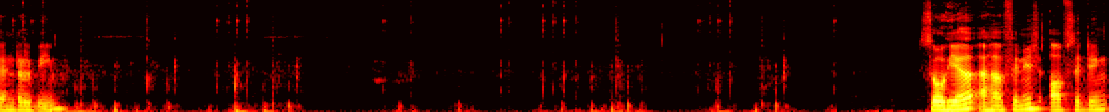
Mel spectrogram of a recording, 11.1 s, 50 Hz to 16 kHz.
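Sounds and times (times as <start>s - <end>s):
mouse and keyboard clicks: 0.0s - 3.1s, 3.8s - 8.4s.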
